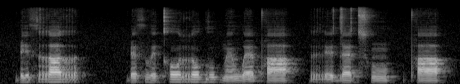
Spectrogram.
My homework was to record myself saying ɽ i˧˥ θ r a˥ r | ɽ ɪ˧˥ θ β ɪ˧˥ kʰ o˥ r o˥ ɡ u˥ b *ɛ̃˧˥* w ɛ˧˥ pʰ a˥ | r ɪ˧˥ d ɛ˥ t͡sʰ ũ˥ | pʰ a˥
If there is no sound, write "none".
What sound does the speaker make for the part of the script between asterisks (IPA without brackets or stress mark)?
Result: ɛ̃˧˥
